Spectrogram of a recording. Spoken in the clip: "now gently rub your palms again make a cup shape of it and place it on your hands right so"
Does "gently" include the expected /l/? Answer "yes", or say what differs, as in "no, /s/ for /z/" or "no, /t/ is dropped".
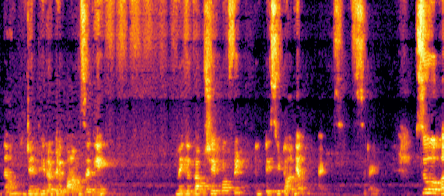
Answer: no, /l/ is dropped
